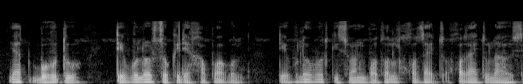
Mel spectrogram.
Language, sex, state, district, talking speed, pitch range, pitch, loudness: Assamese, male, Assam, Sonitpur, 195 wpm, 95-110 Hz, 100 Hz, -22 LUFS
